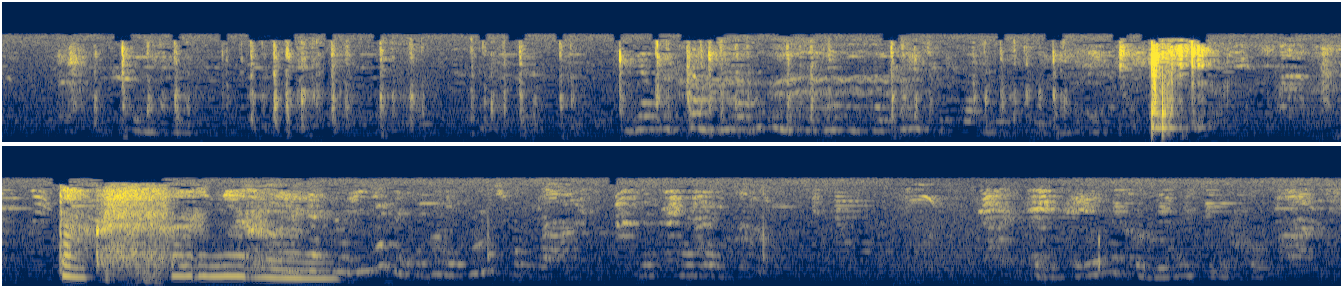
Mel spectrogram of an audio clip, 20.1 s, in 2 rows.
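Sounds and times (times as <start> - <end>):
typing a text in English on a keyboard: 0.6 - 9.1
speech: 10.5 - 12.6.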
